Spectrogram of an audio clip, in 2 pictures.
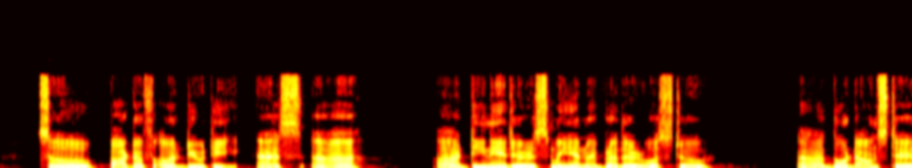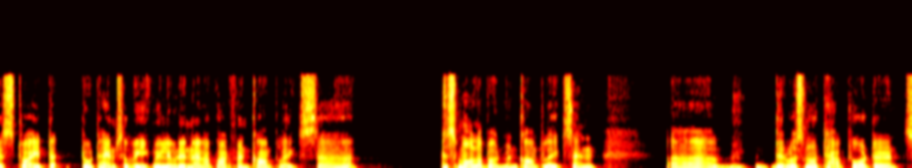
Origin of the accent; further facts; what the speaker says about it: Chennai, Tamil Nadu, India; So I grew up in South India, in a town called Chennai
